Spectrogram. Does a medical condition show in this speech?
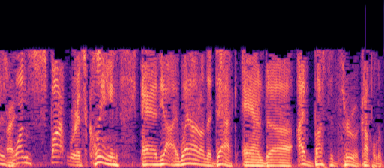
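No.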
